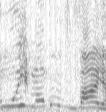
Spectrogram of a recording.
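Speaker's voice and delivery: high, bright mock greeting; husband's hearty greeting. Husband greeting church member, high cheerful voice. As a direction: play the outgoing husband greeting a brother. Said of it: "E ele dizia".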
